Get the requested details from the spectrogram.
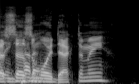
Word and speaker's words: sesamoidectomy: No, I cannot pronounce that one. – Yeah. – Are you talking about a sesamoidectomy? – There you go.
